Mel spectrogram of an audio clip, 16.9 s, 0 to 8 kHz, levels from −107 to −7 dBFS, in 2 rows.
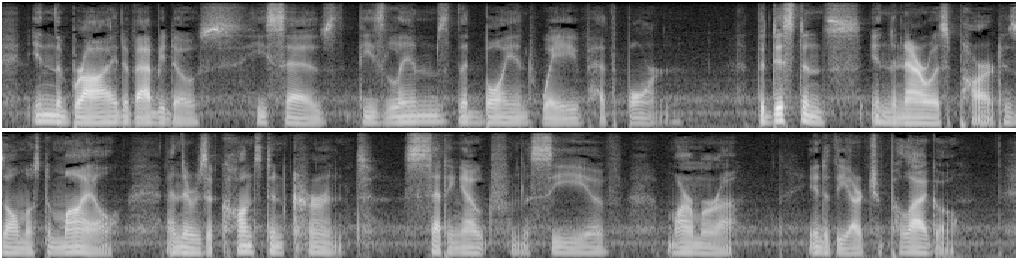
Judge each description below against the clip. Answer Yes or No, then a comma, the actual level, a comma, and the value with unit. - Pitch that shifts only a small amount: Yes, narrow, 1.9 semitones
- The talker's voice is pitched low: Yes, very low, 85 Hz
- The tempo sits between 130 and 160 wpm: Yes, average, 140 wpm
